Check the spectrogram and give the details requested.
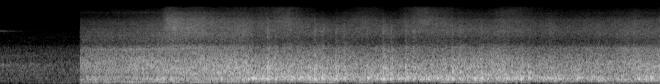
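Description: Chiltern Railways diesel multiple unit passing close by at speed: a loud, steady rush of wheel and rail noise over the hum of the underfloor engines. It starts abruptly about a second in.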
